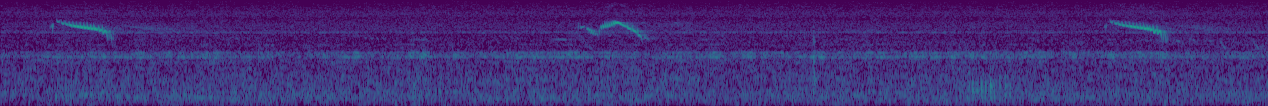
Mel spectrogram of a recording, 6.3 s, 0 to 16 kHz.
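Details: Western yellow wagtail (Motacilla flava) in the morning on 21 June giving three thin, high, down-slurred tsweep calls, roughly every two and a half seconds, over a faint steady background hiss and drone.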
